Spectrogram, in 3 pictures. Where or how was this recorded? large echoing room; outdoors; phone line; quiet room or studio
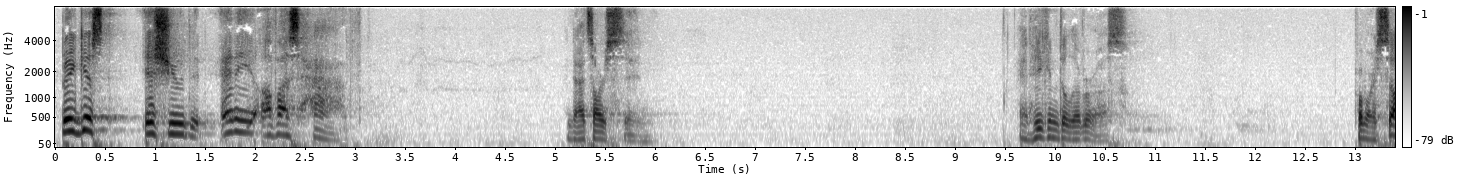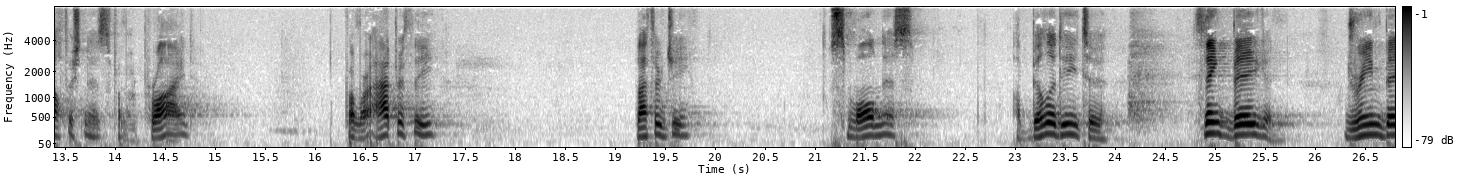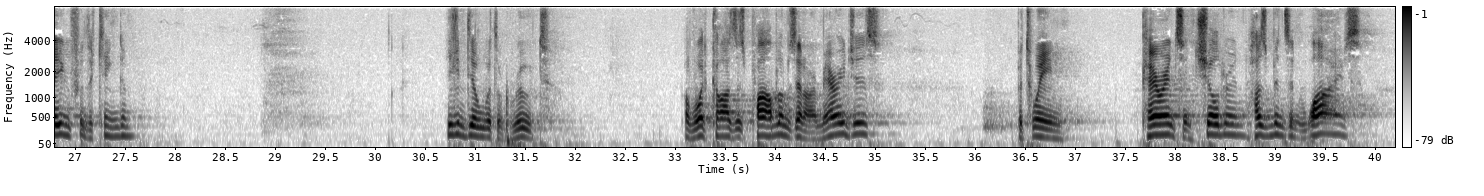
large echoing room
